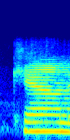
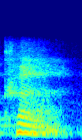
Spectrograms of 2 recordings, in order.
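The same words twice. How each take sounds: First: The word is said clearly with a full vowel. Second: The word is said weakly with a reduced vowel.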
